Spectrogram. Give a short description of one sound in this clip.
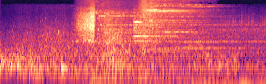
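A magical sword slash rings out with a shimmering chime.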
